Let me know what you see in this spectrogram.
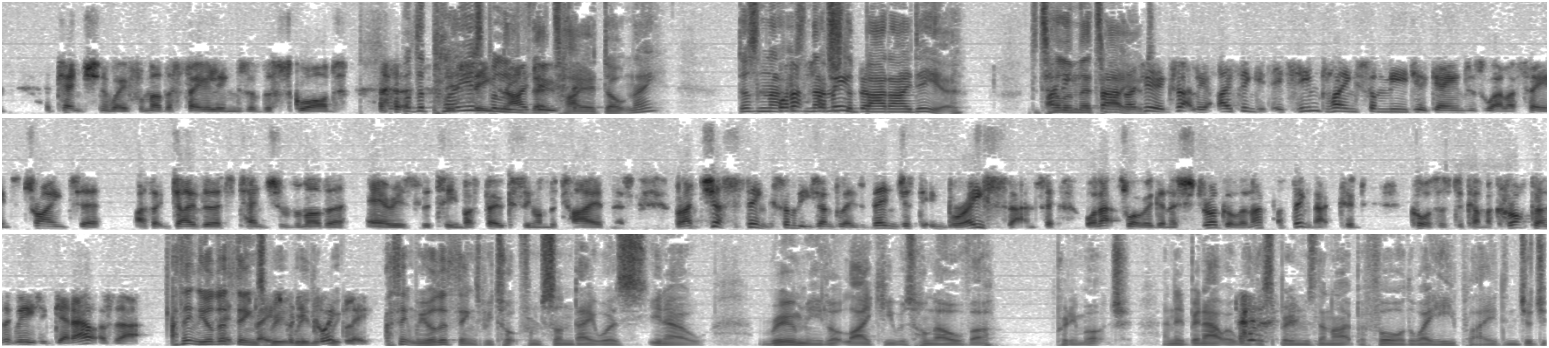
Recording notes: on the phone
